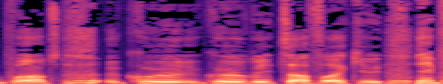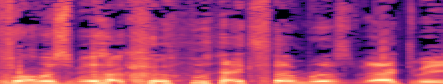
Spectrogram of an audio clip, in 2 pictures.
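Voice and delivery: high, loud wailing cry to his dead father; sobbing son begging his pops; sobbing plea. Acted. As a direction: wail it through tears. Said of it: "He's crying on the ground".

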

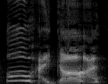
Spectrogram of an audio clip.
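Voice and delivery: very high, loud outburst breaking into laughter; retold shock. Fan reliving Voldemort's return for a friend, loudly stunned. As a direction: blurt it out, thrilled and stunned. Retells reaction to the scene.

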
